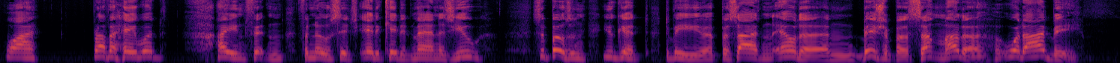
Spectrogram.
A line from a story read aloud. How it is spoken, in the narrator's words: She picked nervously at her apron, and her eyes sought the floor modestly as she answered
